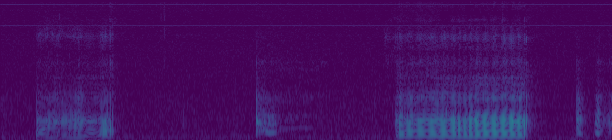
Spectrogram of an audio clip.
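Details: A Boston Terrier snoring while sleeping with an eye open gives raspy, rumbling breaths, with longer drawn-out snores between shorter ones.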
